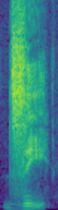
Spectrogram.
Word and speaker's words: Driz: It's pronounced Z. Silent D.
